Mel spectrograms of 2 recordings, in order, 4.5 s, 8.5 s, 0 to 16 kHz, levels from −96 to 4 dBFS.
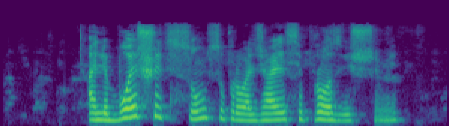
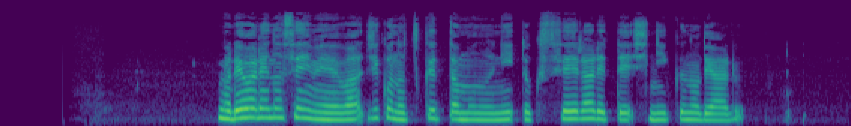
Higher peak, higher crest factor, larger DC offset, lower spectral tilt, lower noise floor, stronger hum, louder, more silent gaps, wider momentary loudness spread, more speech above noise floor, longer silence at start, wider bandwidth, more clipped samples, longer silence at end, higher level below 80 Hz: first, -2 dBFS vs -10 dBFS; about the same, 20 dB vs 18 dB; neither; about the same, -4.5 dB/octave vs -5.5 dB/octave; second, -62 dBFS vs -72 dBFS; neither; first, -22 LUFS vs -27 LUFS; neither; first, 16 LU vs 9 LU; second, 40 dB vs 46 dB; second, 0.9 s vs 2.2 s; second, 8 kHz vs 10.5 kHz; neither; second, 0.5 s vs 1.1 s; first, -66 dBFS vs -80 dBFS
